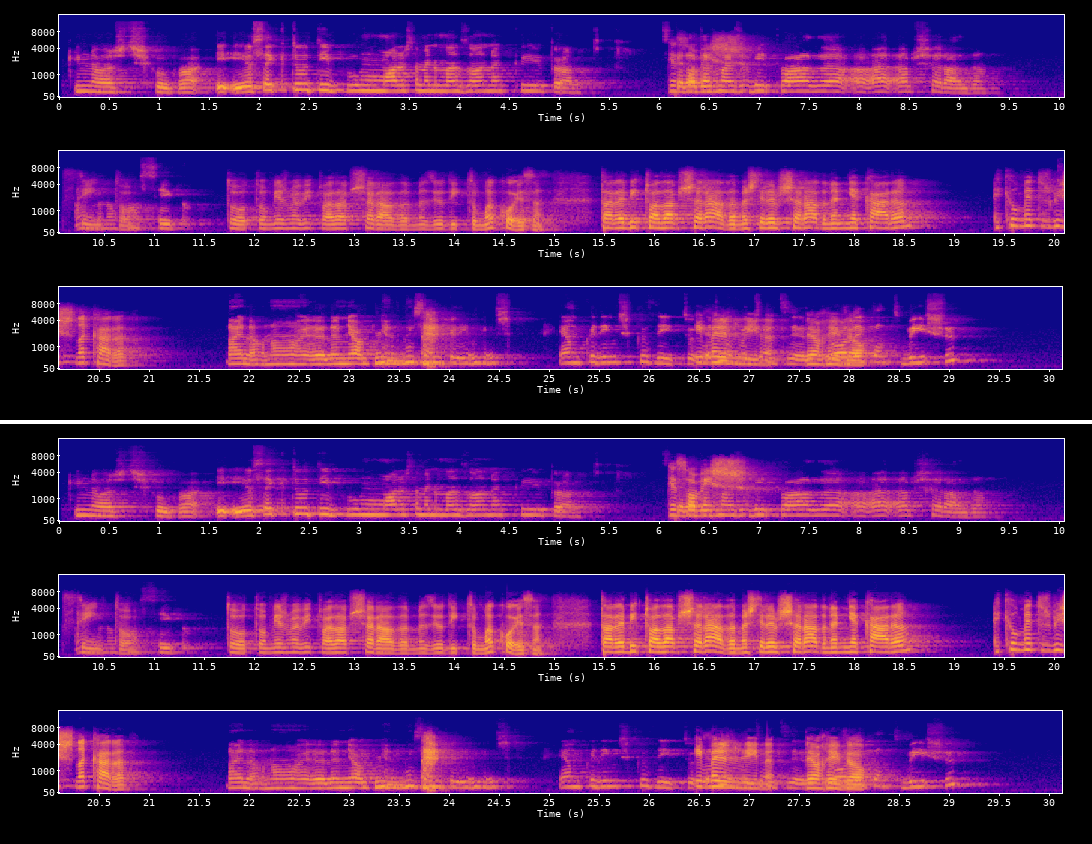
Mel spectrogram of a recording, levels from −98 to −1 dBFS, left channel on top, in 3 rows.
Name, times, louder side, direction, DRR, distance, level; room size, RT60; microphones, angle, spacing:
voice 1, 0.1-5.2 6.1-9.3 10.2-11.2 21.8-24.6 25.1-29.1, left 2 dB, 45° left, 8 dB, 1.6 m, -30 dB
voice 2, 6.1-6.8 10.2-10.8 11.7-18.6 19.5-20.8 23.7-23.9 26.4-27.2 27.5-28.1, right 4 dB, 35° right, 13 dB, 1.0 m, -24 dB
24.5 x 23.0 x 8.5 m, 0.98 s
head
